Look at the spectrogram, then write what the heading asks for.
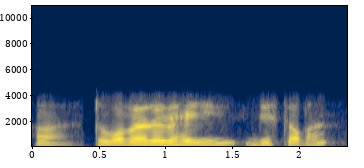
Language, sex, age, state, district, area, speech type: Assamese, female, 60+, Assam, Morigaon, rural, conversation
